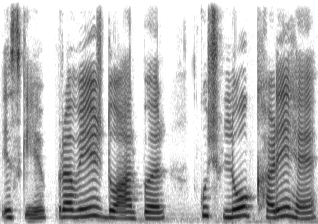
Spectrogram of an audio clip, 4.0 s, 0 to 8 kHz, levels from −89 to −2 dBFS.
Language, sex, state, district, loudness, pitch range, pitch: Hindi, female, Jharkhand, Ranchi, -14 LUFS, 215-275 Hz, 250 Hz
